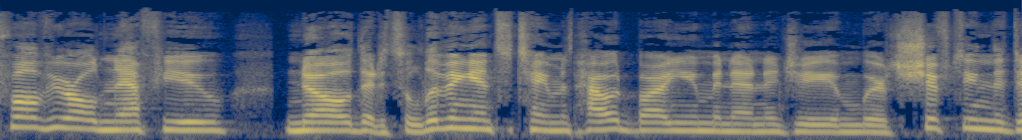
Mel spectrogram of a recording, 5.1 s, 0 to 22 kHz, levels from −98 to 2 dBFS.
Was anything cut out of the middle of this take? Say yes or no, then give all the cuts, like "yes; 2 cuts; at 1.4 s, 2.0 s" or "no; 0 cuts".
yes; 2 cuts; at 1.4 s, 2.9 s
